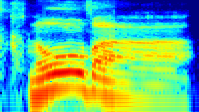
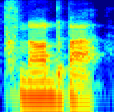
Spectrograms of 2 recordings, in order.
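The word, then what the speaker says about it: Cnodba: an episode on, is Cnova. In this case, spelled C-N-O-F-A-D-B-A. But of course, because of lenition, would be pronounced Cnova, not Knodba or Knodba, as you might read it.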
